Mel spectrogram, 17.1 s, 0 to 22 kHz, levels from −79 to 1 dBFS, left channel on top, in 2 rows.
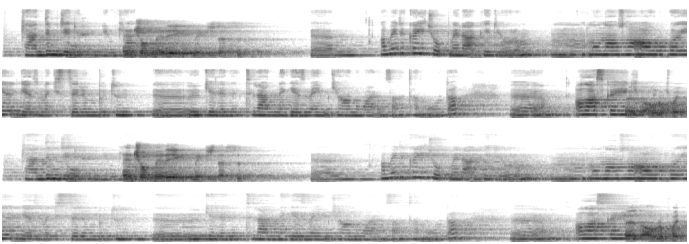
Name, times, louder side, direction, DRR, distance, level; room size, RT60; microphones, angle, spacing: voice 1, 0.2-1.7 3.8-14.6 14.9-16.5, left 2 dB, 80° left, 8 dB, 0.8 m, -23 dB
voice 2, 1.5-3.0 16.3-17.0, right 1 dB, 60° right, 5 dB, 0.9 m, -20 dB
12.5 x 10.5 x 4.1 m, 2.6 s
head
